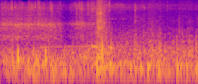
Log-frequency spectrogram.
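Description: Handling noise from an angler working a baitcasting reel and swinging the rod, with wind on the microphone. There is a faint steady whine near the start and one sharp knock about a second and a quarter in.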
